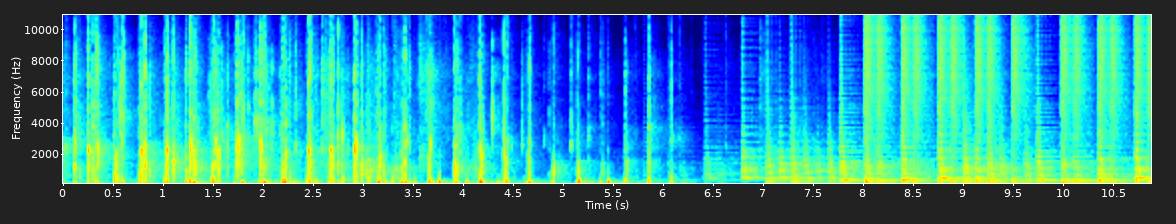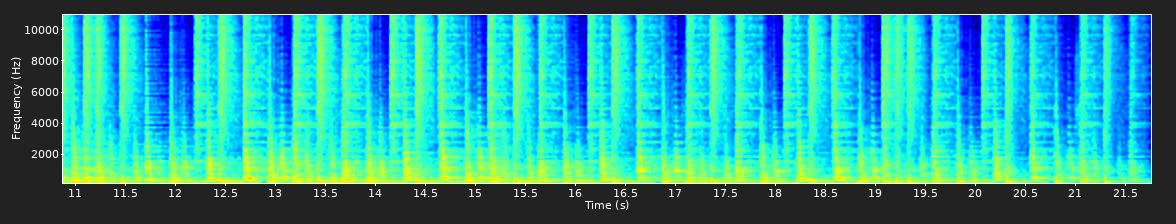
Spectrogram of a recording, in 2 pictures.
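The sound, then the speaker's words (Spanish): Loud, crackling audience applause fills the first few seconds, then fades as upbeat music with a steady thumping bass beat takes over. No one speaks. “Yo creo que se merecen esas personas un fuerte aplauso, ¿verdad?”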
